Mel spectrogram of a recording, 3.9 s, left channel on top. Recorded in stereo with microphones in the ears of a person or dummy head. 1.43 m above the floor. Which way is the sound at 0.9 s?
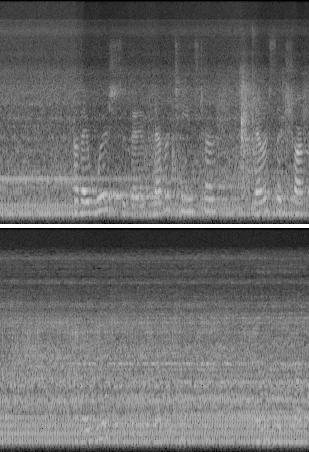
30° left (ahead or behind).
